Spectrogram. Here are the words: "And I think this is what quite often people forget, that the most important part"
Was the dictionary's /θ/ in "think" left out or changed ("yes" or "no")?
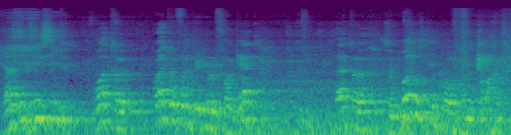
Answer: yes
